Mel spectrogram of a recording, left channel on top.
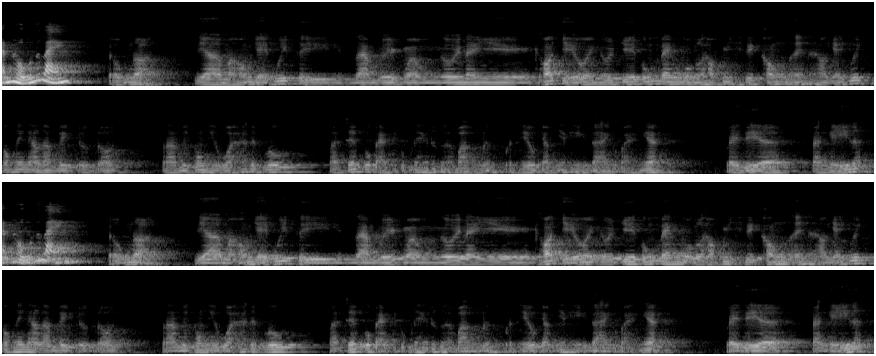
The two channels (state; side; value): normal; both; correlation 0.41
